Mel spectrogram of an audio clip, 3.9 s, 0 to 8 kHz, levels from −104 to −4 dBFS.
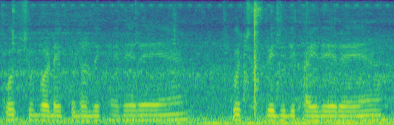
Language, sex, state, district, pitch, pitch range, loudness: Hindi, male, Uttar Pradesh, Saharanpur, 120 Hz, 115-125 Hz, -18 LUFS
